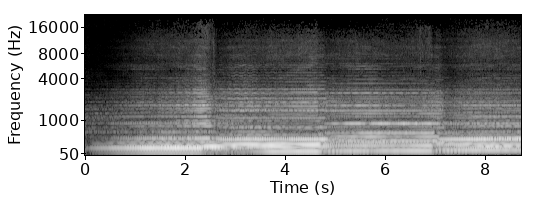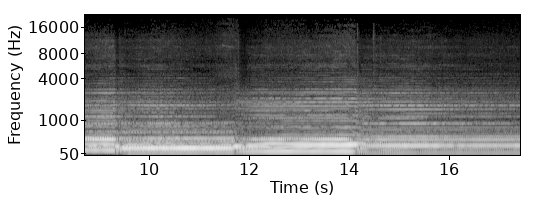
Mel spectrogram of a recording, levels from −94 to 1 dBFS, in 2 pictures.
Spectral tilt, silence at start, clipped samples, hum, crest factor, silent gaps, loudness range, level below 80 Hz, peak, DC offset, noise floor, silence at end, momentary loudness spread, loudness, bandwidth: -9.5 dB/octave; 0.2 s; under 0.1%; none; 12 dB; none; 4 LU; -40 dBFS; -4 dBFS; under 0.1%; -36 dBFS; 0 s; 11 LU; -16 LUFS; 9.8 kHz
